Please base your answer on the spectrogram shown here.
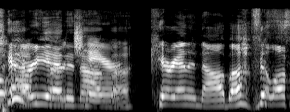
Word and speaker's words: Carrie Ann Inaba: How do you pronounce it? Carrie Ann Inaba.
